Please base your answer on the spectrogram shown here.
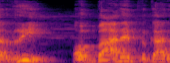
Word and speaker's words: ऋ: तो वहाँ पे एक प्रश्न किया गया, गुजराती में ये जो ऋकार है उसको रू बोला जाता है, रुकार बोला जाता है, रू बोलते हैं।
